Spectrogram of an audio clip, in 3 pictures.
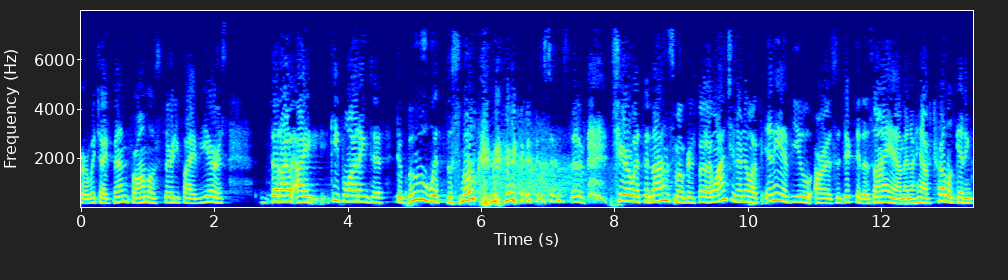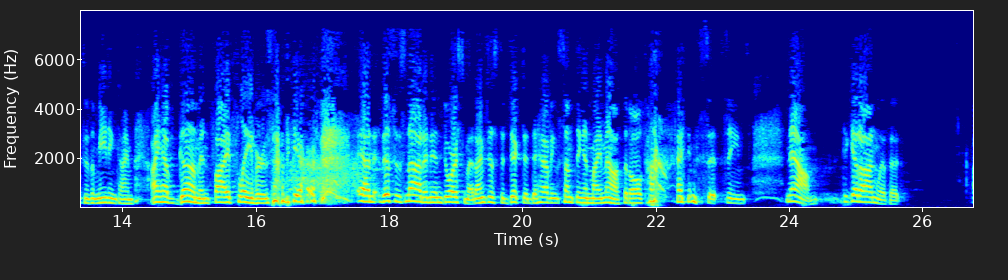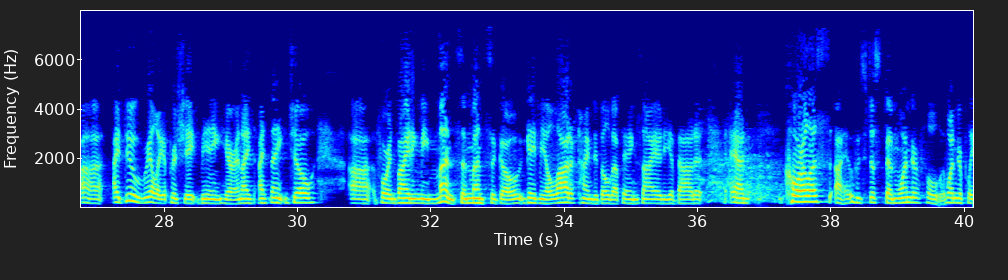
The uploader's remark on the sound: speaking at the Southeastern Conference of the Georgia State Convention in Aug.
